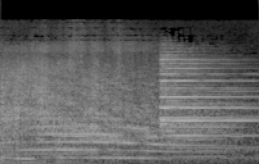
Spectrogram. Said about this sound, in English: Boys, can you hear that? It's the death bell.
